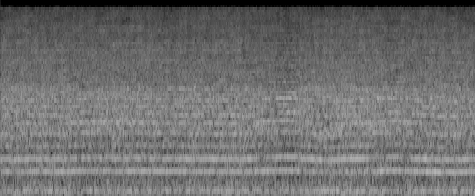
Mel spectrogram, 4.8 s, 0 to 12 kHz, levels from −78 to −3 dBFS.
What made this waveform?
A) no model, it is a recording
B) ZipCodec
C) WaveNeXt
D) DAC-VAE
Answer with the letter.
D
